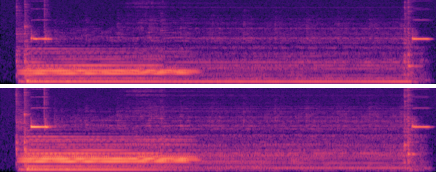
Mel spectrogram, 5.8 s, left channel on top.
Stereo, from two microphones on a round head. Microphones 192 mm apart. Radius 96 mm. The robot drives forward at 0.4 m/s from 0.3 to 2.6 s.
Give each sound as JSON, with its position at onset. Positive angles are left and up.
{"t": 0.2, "sound": "a microwave", "side_deg": -50, "distance_m": 2.0}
